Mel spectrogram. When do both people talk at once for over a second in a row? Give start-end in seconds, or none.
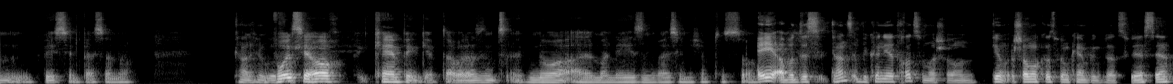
none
